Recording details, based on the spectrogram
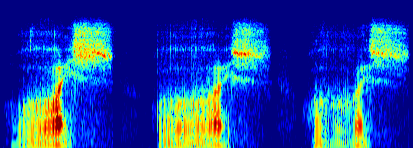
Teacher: The pronunciation is like an R, as in rabbit, let's say, generally, and that's how most English speakers are going to pronounce it. But be aware that this is a semi-guttural sound, and the correct pronunciation, if you really want to be perfect, then you want to try and pronounce it from the back of the throat, like a r, r.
